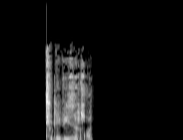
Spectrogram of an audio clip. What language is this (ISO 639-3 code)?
kbd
